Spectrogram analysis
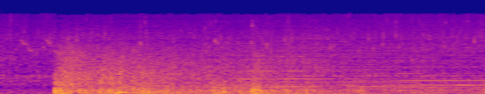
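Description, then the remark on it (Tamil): Heavy rain pours down steadily as a deep roll of thunder breaks in loudly after a quiet start, rumbling on with a second swell before fading into the constant downpour. “அதேபோல் இப்போது கற்பனையில் கொட்டும் மழையில் நனைவோம்.”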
